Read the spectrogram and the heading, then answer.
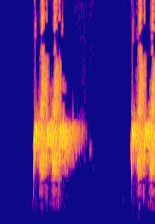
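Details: Two short bursts of a European goldfinch song recorded in Tadmait, Algeria: bright, jangling twitters that fade out, a pause, then the next burst begins.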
